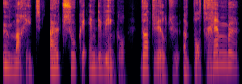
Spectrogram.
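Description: A fussy, excitable shopkeeper from a children's storybook, his voice squeaking high and leaping all over the place, as a man reads him out. The recording is close and dry. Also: normal speed, breathy edge, no echo, exaggerated voice. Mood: excited. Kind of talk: children's audiobook reading.

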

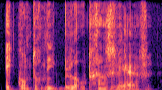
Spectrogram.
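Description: A man voicing a young female cat turned into a woman, speaking meekly and pleadingly, raised in pitch, in a storybook reading. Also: big pitch swings, measured pace, darkish tone, breathy edge, no room sound, clean studio sound, heavily acted. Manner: meek and pleading.

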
